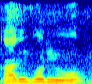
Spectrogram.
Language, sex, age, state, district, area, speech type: Bengali, female, 45-60, West Bengal, Murshidabad, rural, spontaneous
